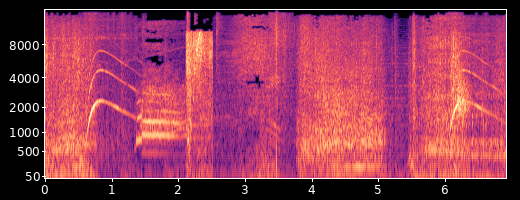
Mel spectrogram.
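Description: Added action sound effects for a toy robot fight: noisy whooshes and impact hits, with twice a quick upward-then-slowly-falling whistle-like sweep and a short steady electronic tone, over music.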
